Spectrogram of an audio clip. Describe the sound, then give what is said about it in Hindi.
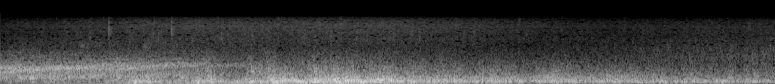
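Steady, dense rain hisses throughout while a deep rumble of thunder swells in the low end, peaking in the middle before rolling on. No voices are heard. The rain is the flood rain God sent continuously for 40 days. “ये चित्र में हमें देखा थे कि परमेश्वर 40 दिन बद्री से लगातार पानी बरसा लग।”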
